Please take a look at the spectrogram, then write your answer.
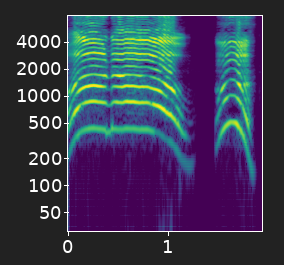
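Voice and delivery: loud, high yelping mock sleep-talk cry; imitating Henry. Retelling her husband talking in his sleep, loud high mock cry. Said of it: "occasionally he'll go".

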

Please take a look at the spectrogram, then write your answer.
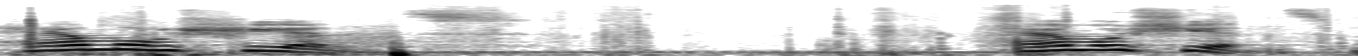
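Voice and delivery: "Hamiltians" sounded out slowly as written; reading the misspelling. Shown as a demonstration. Teacher sounding out a student's misspelled word. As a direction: spell it out "Hamiltians", stretched. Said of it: "they didn't even spell it right".

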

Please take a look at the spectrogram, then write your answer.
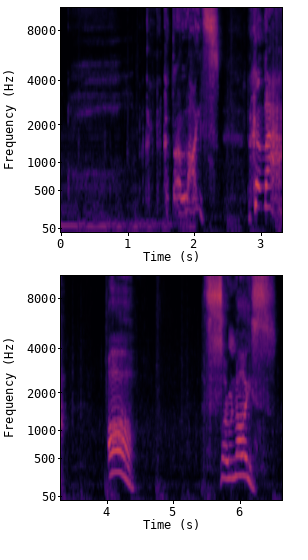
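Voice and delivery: high, breathy gasp of wonder; awestruck excitement. Real, not acted. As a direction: marvel at it, pitched well up. Marvelling at the lights in game.

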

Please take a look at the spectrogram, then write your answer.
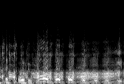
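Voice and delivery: hearty roaring laugh; a big roaring laugh; lion's laughter. Acted. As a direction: laugh like a lion that can't stop. Lion roars with laughter.

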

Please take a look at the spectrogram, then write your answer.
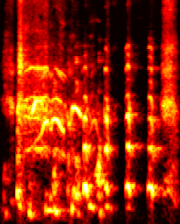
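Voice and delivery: a burst of high-pitched laughter. Real, not acted. Host laughing at her own running joke, high laugh.

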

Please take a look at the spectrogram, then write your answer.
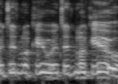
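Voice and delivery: high, frantic babble; frantic high denial; panicked pleading. Real, not acted. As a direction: repeat it desperately, high-pitched. Panics at an enemy in game.

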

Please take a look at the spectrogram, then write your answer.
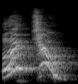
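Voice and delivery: loud, high-pitched stage sneeze; big fake sneeze. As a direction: sneeze explosively, acting it out. Elephant character sneezes in story.

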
